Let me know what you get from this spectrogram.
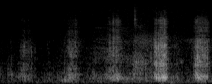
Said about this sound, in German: Es kaut noch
